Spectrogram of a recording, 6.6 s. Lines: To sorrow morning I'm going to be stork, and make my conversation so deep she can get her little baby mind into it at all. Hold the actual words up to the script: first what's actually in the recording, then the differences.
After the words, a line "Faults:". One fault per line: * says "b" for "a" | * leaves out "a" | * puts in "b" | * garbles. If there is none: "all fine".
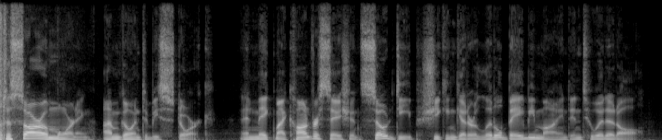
To sorrow morning I'm going to be stork, and make my conversation so deep she can get her little baby mind into it at all.
Faults:
all fine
